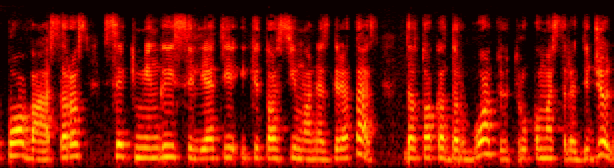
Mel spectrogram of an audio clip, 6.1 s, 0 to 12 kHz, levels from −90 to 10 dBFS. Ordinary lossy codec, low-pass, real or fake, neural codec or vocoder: MP3, 64 kbps; 10.8 kHz; real; none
